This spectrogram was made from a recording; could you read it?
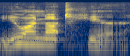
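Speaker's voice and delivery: reverberating, echoing voice. Narrating a game, the speaker voices a statue answering a greeting: echoing statue voice. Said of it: "more of sort of an echoing voice".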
